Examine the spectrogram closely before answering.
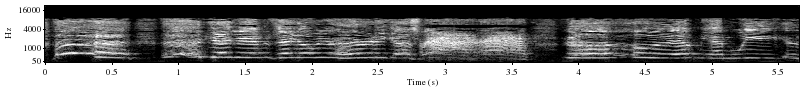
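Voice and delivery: high whiny mocking cries for help; mock whining protester. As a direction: ham up a weak victim. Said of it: "with their Red Guard stuff and then say".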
